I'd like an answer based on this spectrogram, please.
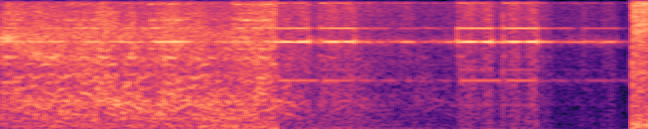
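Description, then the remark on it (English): An SMS message alert tone in a radio advert for Crimeline's anonymous SMS crime tip-off service: a few short, bright electronic beeps at a steady high pitch, following a burst of rough, noisy sound, and ending abruptly. “Thanks to Crimeline, there's a sound criminals fear more than the sound of sirens.”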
